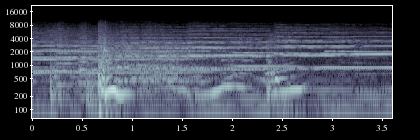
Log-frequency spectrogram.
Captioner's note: groaning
